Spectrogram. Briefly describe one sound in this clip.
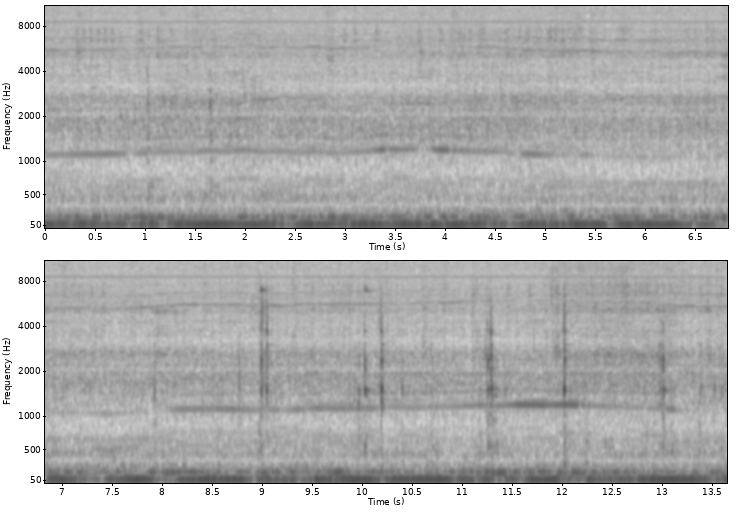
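A fishing reel whirs and clicks as a line is wound in.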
